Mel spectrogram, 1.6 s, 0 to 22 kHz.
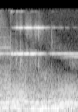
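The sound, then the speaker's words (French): A gate bell at the gate of a house rings at 11 p.m. with a steady, high-pitched electronic tone that holds without a break, over a low background rumble. No one speaks. “Sonne au portail.”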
